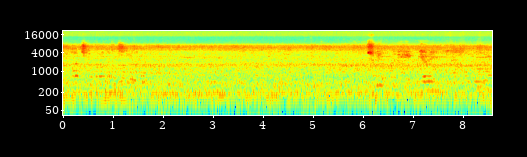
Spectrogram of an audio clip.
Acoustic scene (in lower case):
subway train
